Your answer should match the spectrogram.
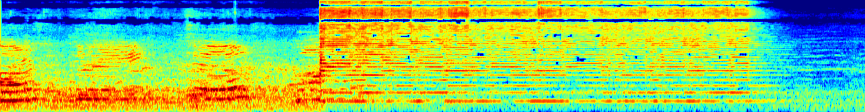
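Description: Tesla coil firing: its spark discharge gives a loud, steady buzz at one pitch that starts about three seconds in and cuts off suddenly some four seconds later.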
